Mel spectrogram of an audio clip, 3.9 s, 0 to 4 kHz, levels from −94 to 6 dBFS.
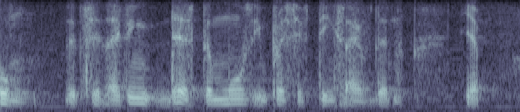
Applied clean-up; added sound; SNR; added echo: none; none; none; none.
